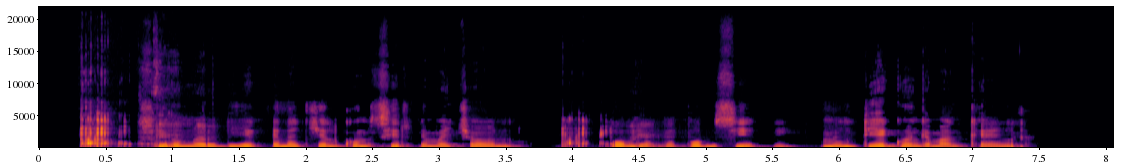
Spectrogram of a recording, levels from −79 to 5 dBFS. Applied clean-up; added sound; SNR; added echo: neural mask model DeepFilterNet 3.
